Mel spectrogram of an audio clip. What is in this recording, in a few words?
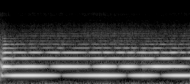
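WND, Hybrid Winds, Flute & Flugel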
